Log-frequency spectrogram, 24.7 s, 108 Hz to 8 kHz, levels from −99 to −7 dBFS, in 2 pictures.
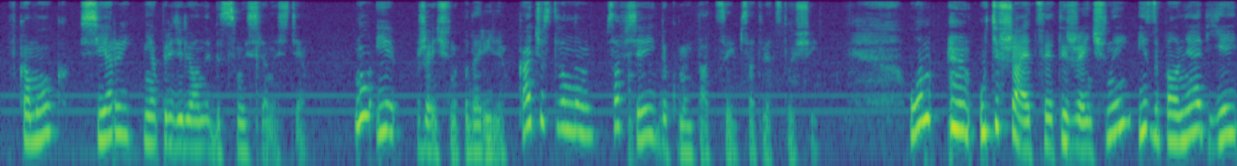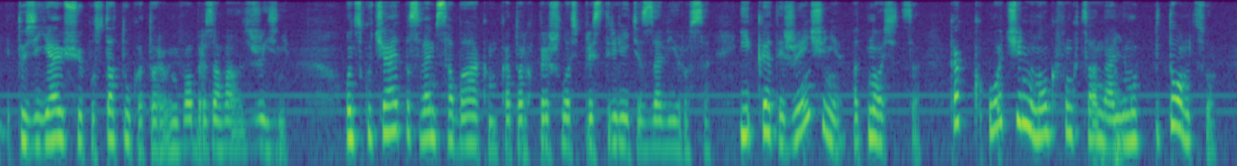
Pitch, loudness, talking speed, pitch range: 220 Hz, -31 LUFS, 120 wpm, 185-260 Hz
